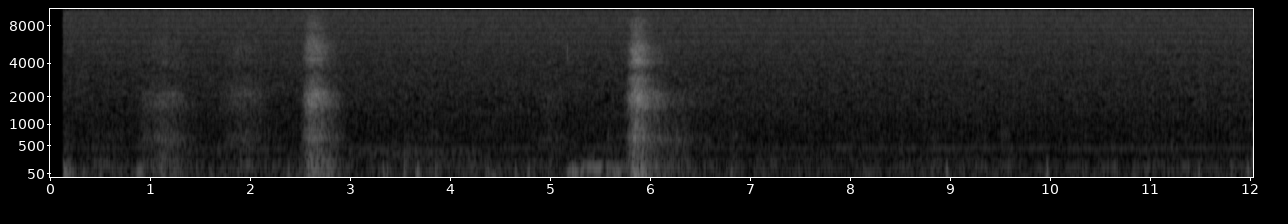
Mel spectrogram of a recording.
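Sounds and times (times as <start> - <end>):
woman hitching breaths: 0.5 - 3.6, 4.8 - 7.0.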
